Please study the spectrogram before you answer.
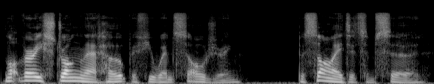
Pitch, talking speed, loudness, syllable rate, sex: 120 Hz, 165 wpm, -20 LUFS, 4.9 syllables/s, male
